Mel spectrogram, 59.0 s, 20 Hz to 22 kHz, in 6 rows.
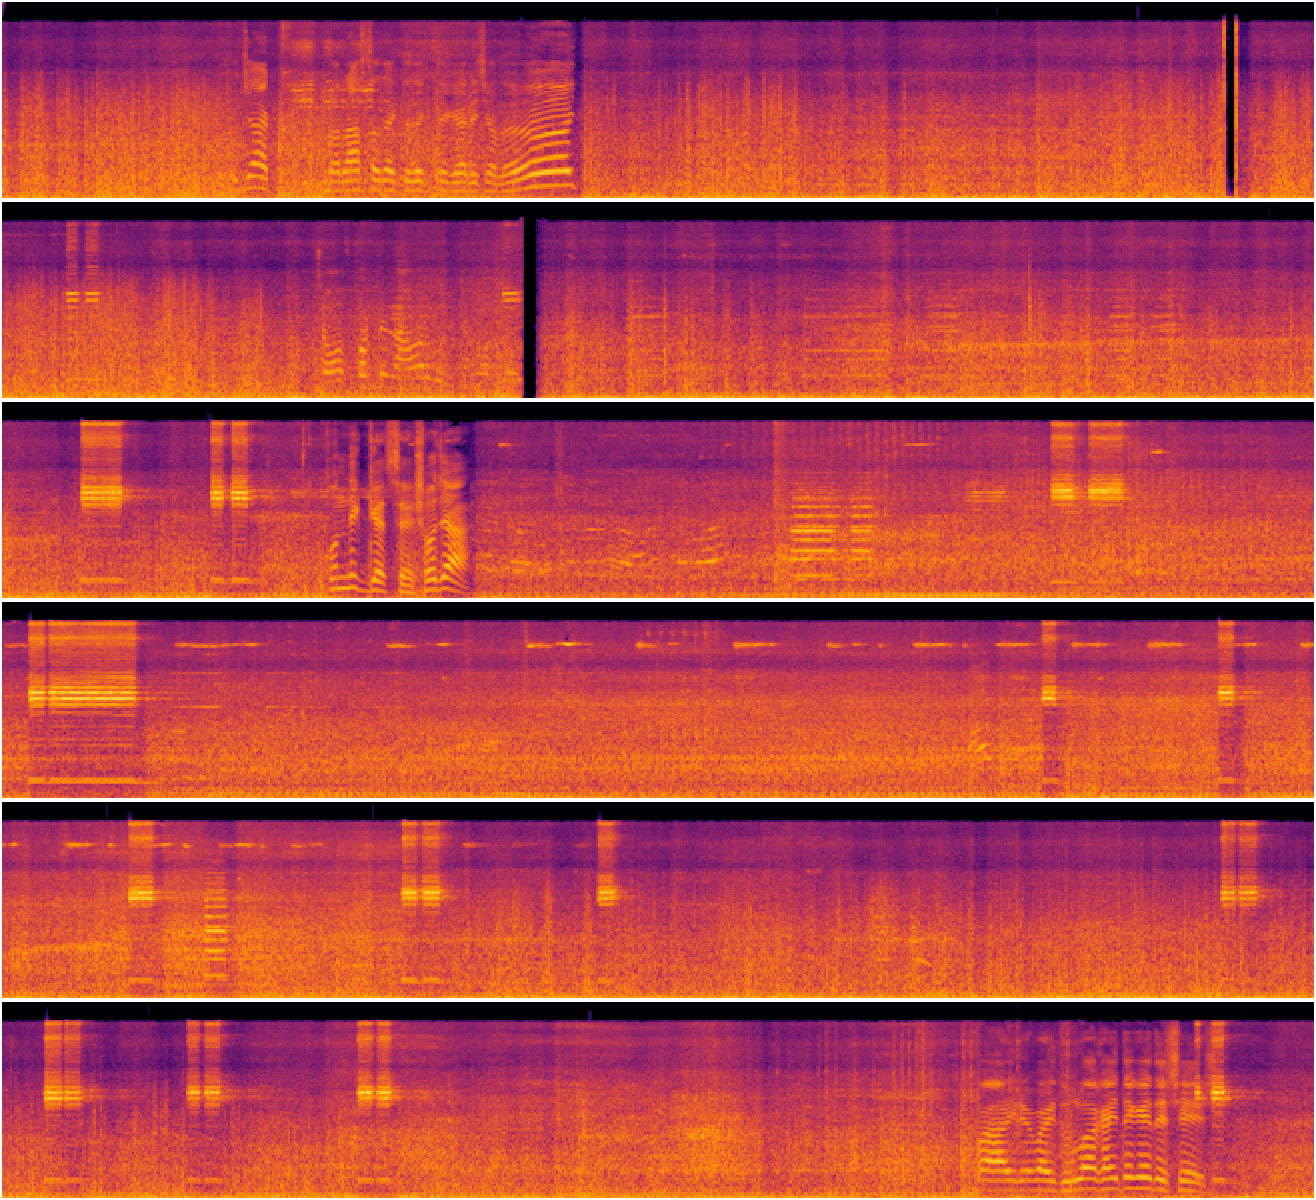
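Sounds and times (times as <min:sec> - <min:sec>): vehicle horns tooting: 0:02.1 - 0:02.9, 0:10.3 - 0:10.7, 0:13.5 - 0:13.8, 0:15.7 - 0:17.2, 0:20.2 - 0:22.2, 0:25.5 - 0:28.4, 0:29.6 - 0:31.4, 0:36.9 - 0:37.8, 0:38.6 - 0:39.1, 0:40.2 - 0:41.3, 0:42.3 - 0:42.9, 0:43.7 - 0:44.1, 0:48.4 - 0:51.2, 0:51.8 - 0:52.5, 0:58.1 - 0:58.6
motorcycle engine rumble: 0:23.2 - 0:57.3.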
